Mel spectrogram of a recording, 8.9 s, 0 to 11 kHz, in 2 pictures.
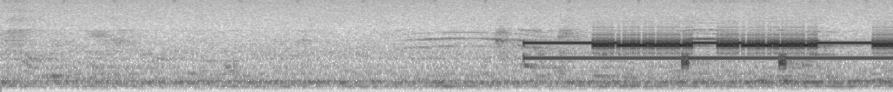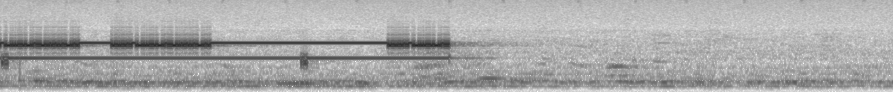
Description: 300-baud modem data (Bell 103 tones), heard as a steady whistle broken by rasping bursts, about 300 baud, 200 Hz shift, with the noise of a park.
